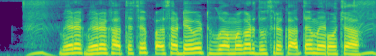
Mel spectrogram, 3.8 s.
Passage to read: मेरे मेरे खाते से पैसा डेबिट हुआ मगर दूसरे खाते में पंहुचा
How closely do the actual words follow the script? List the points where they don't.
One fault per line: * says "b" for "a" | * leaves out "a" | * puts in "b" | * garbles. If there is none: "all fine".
all fine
